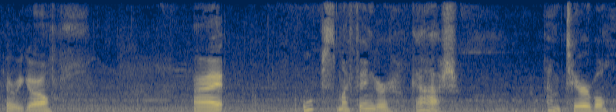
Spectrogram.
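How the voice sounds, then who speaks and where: A woman's voice: low voice, lively intonation, a bit bright, slight background noise, poor audio. A woman talking casually while grilling outdoors, filming on her phone with rambling asides. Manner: chatty, unhurried, rambling asides. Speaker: home cook filming herself. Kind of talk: casual cooking vlog. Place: outdoor deck by a lake. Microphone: phone held in hand.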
